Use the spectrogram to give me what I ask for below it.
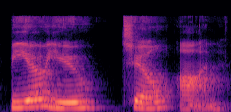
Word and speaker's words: Bouchillon: But if you're not sure how to spell it, it's bou chillon.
